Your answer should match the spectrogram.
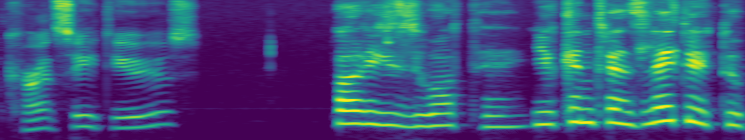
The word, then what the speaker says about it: złoty: How do you pronounce what currency do you use? Polish złoty. You can translate it to Polish goldens, basically. Polish złoty? Zloty.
